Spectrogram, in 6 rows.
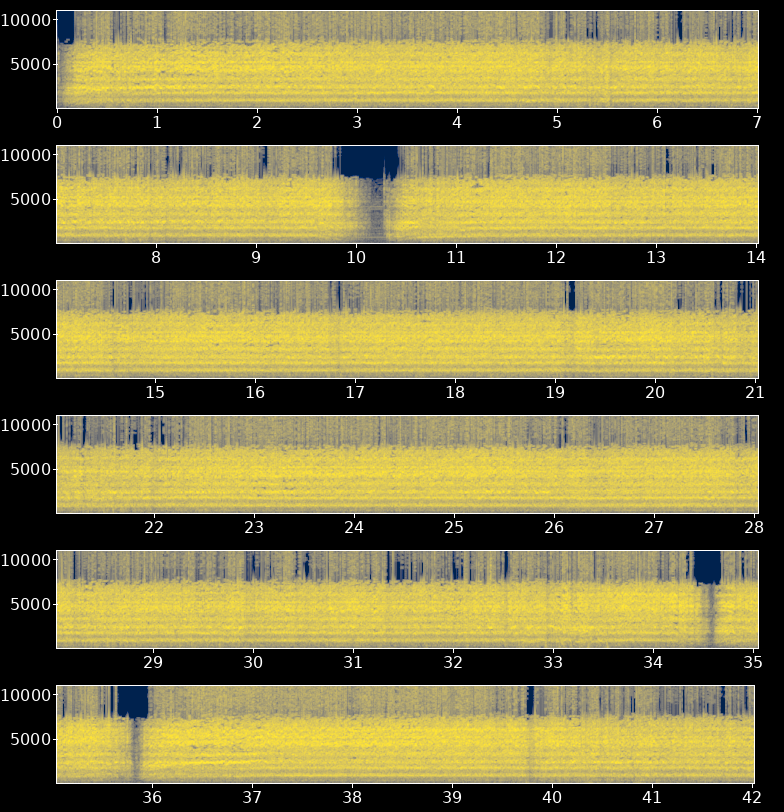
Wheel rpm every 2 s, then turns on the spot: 140, 240, 230, 230, 210, 130, 230, 230, 230, 230, 230, 230, 240, 230, 230, 230, 230, 160, 170, 230, 230.
none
